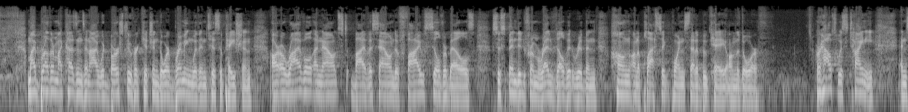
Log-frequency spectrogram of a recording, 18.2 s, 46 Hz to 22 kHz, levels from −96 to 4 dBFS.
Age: 40-59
